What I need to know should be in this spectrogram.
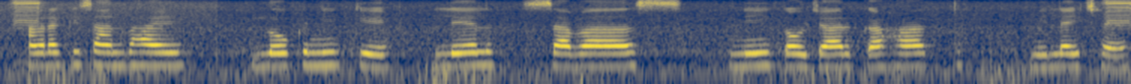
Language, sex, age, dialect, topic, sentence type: Maithili, female, 18-24, Southern/Standard, agriculture, question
